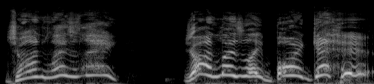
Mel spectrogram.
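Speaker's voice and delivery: high, slow, drawn-out yell imitating Les Brown. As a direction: call the son across the house, very high and stretched. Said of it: "he just starts yelling out to his son".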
